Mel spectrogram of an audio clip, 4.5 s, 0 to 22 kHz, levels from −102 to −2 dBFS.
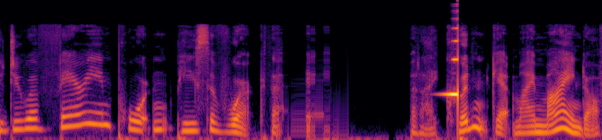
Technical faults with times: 2.08-2.61 robotic sound from repeated short buffers
3.27-3.44 unstable filter

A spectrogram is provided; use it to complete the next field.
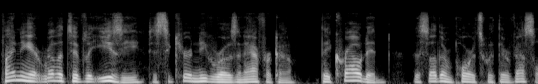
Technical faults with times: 0.45-0.49 short concealed packet loss

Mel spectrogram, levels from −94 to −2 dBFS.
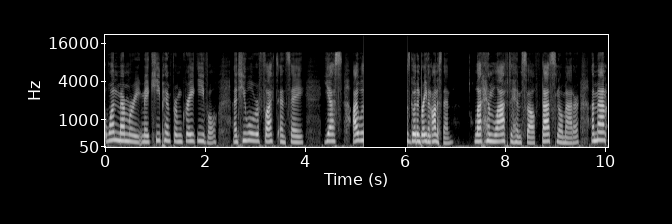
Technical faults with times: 5.16-6.04 playback stall
6.04-6.90 time-compressed catch-up

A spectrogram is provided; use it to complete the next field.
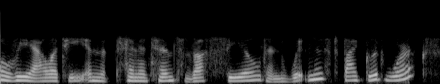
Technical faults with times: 0.00-4.41 G.729 codec

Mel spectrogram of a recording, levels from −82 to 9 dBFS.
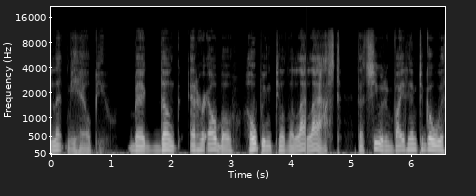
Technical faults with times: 4.24-4.27 CD skip

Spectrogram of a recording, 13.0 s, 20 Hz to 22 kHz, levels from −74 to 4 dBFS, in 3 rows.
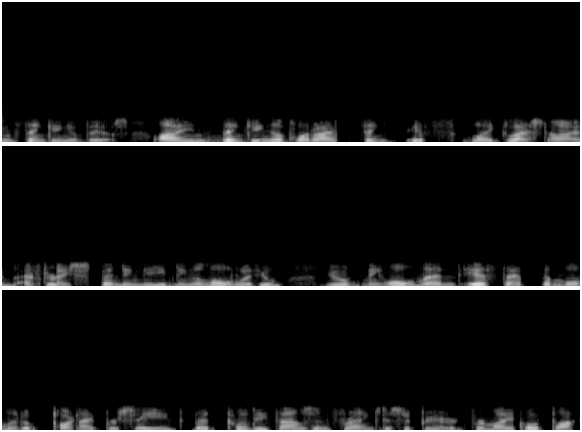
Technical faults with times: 0.00-13.01 iLBC codec
1.52-1.68 lost iLBC frames
3.48-3.52 lost iLBC frames
9.25 audio missing between chunks
12.46-12.52 lost iLBC frames

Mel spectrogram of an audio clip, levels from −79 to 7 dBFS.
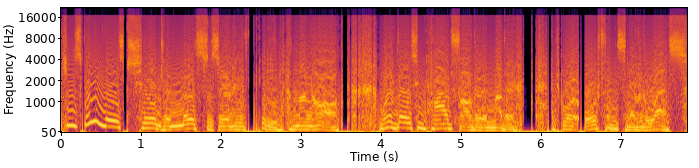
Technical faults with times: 0.00-7.83 float read as integer

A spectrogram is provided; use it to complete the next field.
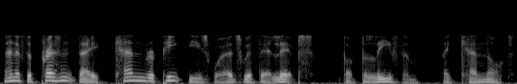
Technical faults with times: none

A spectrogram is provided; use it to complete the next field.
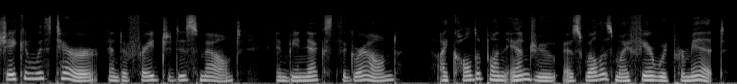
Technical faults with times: none

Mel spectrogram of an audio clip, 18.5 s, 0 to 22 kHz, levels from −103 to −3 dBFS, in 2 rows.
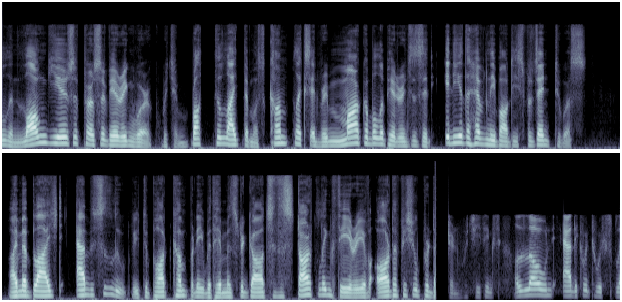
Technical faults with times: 15.77-18.55 input switched to a poorer device

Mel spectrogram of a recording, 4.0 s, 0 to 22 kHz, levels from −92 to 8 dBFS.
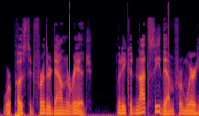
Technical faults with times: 1.38 bit error spike
2.55 bit error spike
3.36 bit error spike

